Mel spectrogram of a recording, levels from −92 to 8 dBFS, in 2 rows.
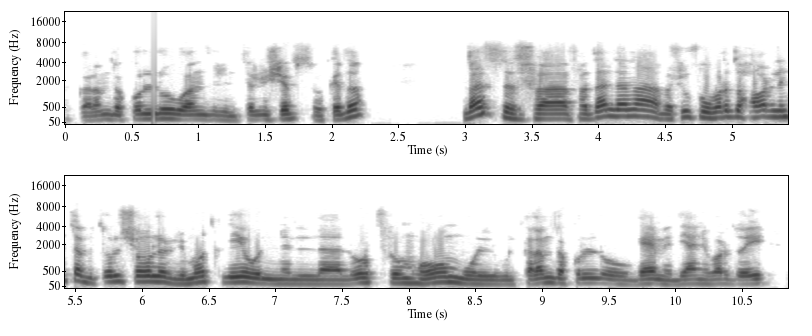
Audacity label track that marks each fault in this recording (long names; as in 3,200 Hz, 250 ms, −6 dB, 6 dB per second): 0.640000	0.670000	drop-out 28 ms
